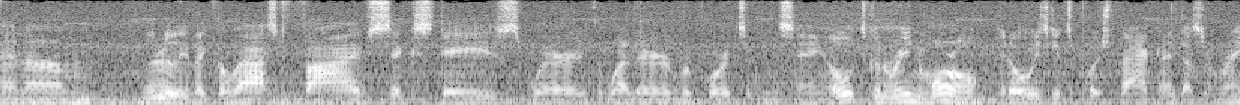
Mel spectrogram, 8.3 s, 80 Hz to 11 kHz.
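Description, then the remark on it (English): An air conditioning unit hums steadily in the background, a constant low drone running beneath a person talking throughout, at about 10 at night during a thunderstorm with a little rain. “Now it's raining a little bit, but the sound you're hearing in the background is actually just air conditioning.”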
